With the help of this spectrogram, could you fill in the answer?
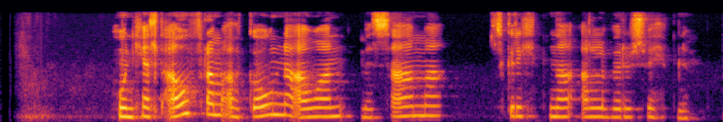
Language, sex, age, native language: Icelandic, female, 30-39, Icelandic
